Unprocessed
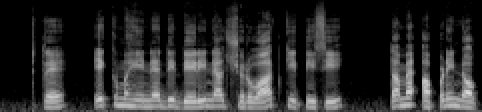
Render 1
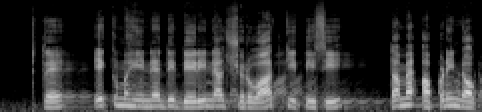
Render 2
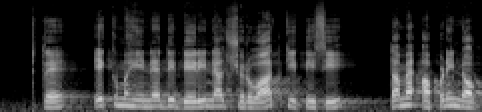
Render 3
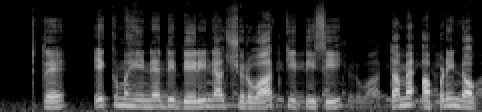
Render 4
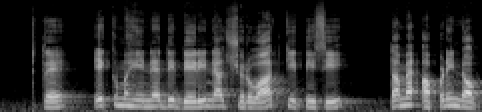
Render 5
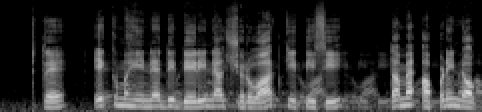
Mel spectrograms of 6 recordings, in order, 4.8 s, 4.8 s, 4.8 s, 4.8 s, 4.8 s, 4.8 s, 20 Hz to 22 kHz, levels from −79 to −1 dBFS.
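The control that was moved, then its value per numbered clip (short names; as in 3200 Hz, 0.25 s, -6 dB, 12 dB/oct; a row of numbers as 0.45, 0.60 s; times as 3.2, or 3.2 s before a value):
darkening echo, time: 159, 105, 1086, 69, 522 ms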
